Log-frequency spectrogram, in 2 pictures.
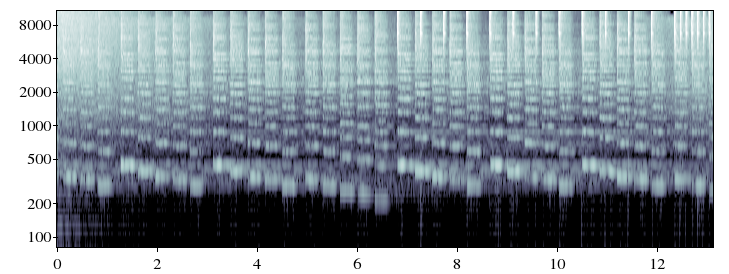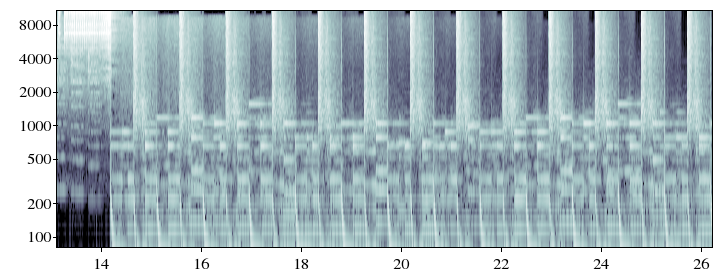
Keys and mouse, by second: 1.9 e, 2.8 s, 3.8-5.0 drag, 5.8 e, 7.2-10.8 drag, 8.6 s, 11.4 e, 14.8 r, 15.5 s, 17.2 click, 17.6-18.7 middle drag, 18.7 e, 21.2 e.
